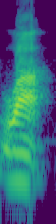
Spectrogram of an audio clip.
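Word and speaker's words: は: it's pronounced it's written ha pronounced wha so it's a particle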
